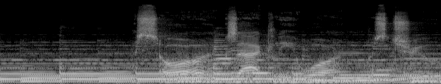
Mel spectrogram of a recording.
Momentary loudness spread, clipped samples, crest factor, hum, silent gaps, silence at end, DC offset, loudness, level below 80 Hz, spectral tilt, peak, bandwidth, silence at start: 4 LU; under 0.1%; 14 dB; none; none; 0 s; under 0.1%; -18 LUFS; -50 dBFS; -6 dB/octave; -4 dBFS; 17 kHz; 0 s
